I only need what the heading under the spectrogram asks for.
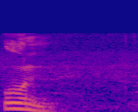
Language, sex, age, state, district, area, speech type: Bodo, male, 18-30, Assam, Chirang, urban, read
